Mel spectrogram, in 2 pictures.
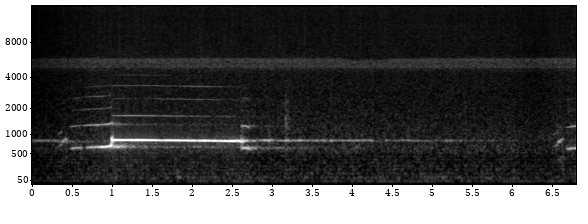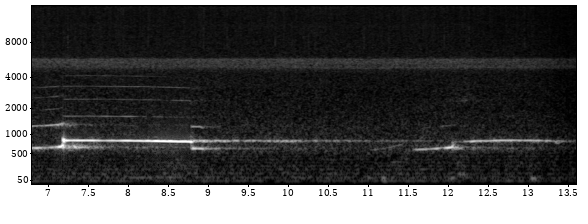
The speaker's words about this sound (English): So this is the sound of two loons, and they're calling to each other across a lake. So my question is, in which of these places would you be most likely to find a common loon?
